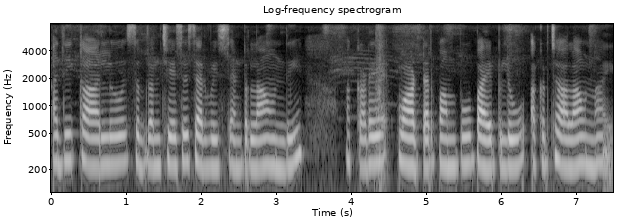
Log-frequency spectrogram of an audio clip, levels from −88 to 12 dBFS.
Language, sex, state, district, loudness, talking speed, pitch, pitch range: Telugu, female, Telangana, Nalgonda, -16 LUFS, 130 wpm, 225 Hz, 215-235 Hz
